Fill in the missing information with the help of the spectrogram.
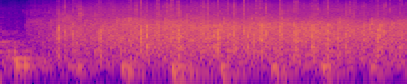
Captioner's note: applause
